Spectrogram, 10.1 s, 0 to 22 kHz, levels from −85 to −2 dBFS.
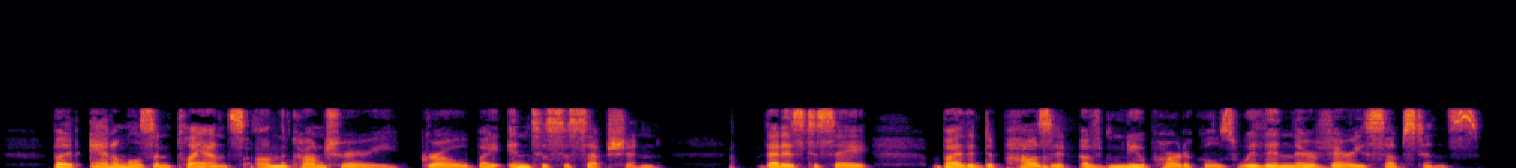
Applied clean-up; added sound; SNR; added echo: neural mask model DeepFilterNet 3.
